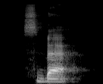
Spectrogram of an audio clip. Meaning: lion
- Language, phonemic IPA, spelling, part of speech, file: Moroccan Arabic, /sbaʕ/, سبع, noun, LL-Q56426 (ary)-سبع.wav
